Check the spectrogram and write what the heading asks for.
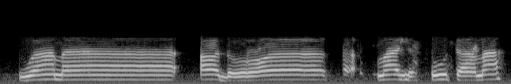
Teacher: را کو ذرا فل ماؤتھ کیجئے، موٹا کر کے پڑھیے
